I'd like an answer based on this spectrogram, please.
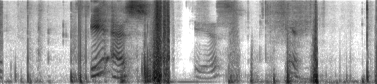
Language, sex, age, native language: Icelandic, female, 10, Icelandic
